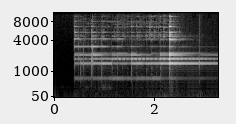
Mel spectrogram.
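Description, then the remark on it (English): A swinging bell in a house rings loudly and steadily, its bright metallic tones struck repeatedly in quick succession and sustaining with a long shimmering ring, with no voices present. “It was with great astonishment and with a strange, inexplicable dread that he, as he looked, he saw this bell begin to swing. It swung so softly in the outset that it scarcely made a sound, but soon it rang out loudly.”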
